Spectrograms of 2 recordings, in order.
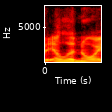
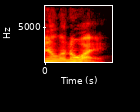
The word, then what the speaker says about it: Illinois: the same thing in Illinois um so first of all they don't even pronounce the S so there's already a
